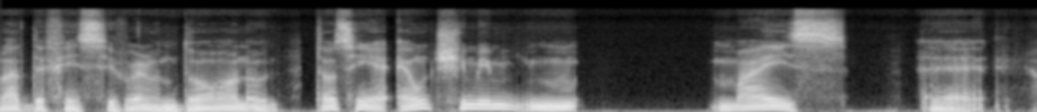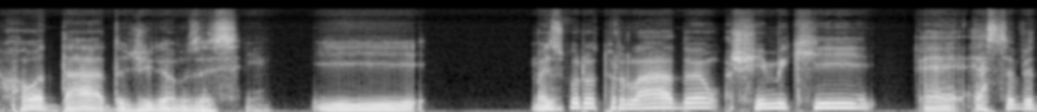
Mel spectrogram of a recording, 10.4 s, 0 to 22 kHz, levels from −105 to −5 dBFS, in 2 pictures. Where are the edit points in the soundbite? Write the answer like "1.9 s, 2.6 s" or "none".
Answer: 1.5 s, 6.6 s, 8.0 s, 8.8 s

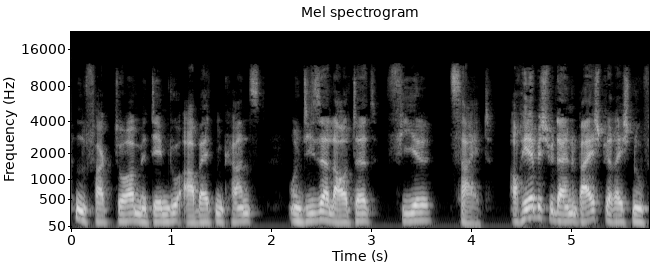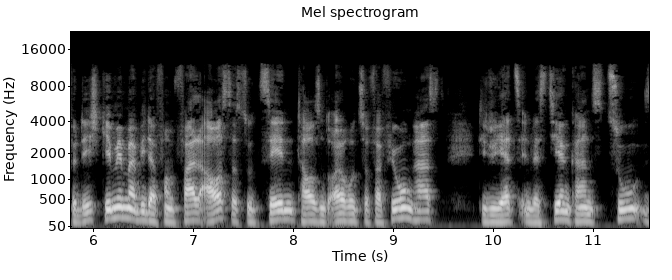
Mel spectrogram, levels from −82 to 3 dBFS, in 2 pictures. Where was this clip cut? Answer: none

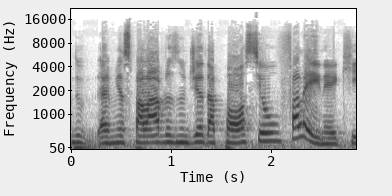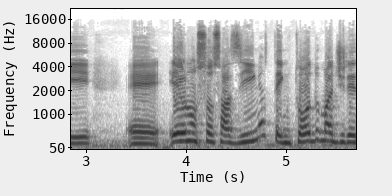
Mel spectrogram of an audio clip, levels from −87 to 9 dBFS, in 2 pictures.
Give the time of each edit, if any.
none

